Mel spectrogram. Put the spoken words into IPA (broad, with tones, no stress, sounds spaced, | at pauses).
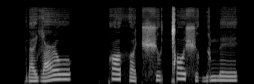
ɾ a˩ ʎ ʕ o˥ | k ɒ˥ θ ɒ˩ t͡ʃ ʃ ʊ˧ ǀ ɔ˥ ʃ ʊ˩ ɡ ʏ˧ m ɾ e˧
